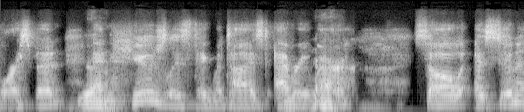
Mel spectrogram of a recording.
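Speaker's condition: Voice loss after throat polyp; two years after throat surgery, working with vocal coach to regain voice

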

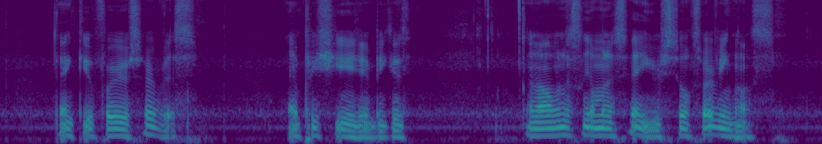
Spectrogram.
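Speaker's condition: Cerebral palsy; never needed speech therapy

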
